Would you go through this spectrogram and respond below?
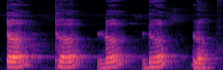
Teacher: इसमें आपको पता है जीभ अपने आप स्वतः ही मुड़ जाती है अंदर की तरफ, है ना, स्वतः ही अंदर की तरफ मुड़ जाती है आपकी जीभ।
